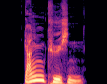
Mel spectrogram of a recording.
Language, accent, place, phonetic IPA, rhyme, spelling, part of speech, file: German, Germany, Berlin, [ˈɡɛŋɪɡəʁən], -ɛŋɪɡəʁən, gängigeren, adjective, De-gängigeren.ogg
- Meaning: inflection of gängig: 1. strong genitive masculine/neuter singular comparative degree 2. weak/mixed genitive/dative all-gender singular comparative degree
